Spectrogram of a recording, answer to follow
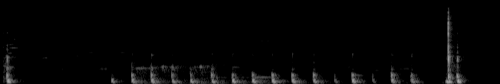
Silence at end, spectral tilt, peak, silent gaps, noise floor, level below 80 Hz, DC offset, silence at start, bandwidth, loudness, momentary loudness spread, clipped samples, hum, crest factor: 0.35 s; -4 dB/octave; 0 dBFS; none; -77 dBFS; -64 dBFS; under 0.1%; 0.05 s; 16 kHz; -39 LUFS; 19 LU; under 0.1%; none; 40 dB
